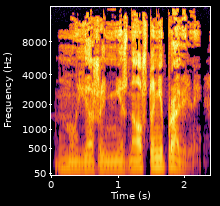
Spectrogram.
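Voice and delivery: slow, soft, low excuse; sheepish. Acted. Стёпа excusing himself to the brothers, sheepish. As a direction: mumble an apology, dragging it out.

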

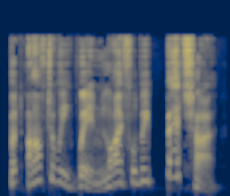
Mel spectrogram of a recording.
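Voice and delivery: high-pitched, mild croak. A narrator's reading. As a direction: protest with a slight croak. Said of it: "croaked the angel".

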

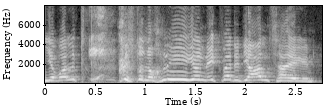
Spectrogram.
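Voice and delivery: high, loud, crying shout; furious threat. Acted. Frau John screaming she will report the maid.

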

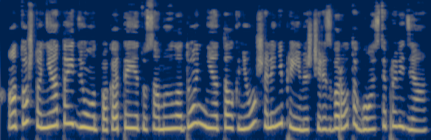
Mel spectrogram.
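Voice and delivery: high-pitched cat voice; high, insistent explanation; urgent cat. A narrator's reading. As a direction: lay out the rules as a cat.

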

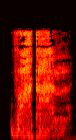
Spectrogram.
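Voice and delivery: hissed whispered command; whispered order. Acted. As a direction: whisper it sharply. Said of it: "шёпотом приказала она".

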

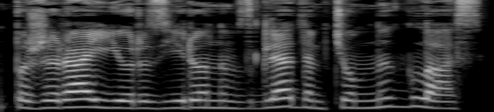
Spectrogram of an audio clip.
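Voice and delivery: usual speaking voice

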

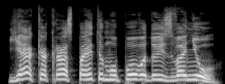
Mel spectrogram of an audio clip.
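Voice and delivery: high, loud blurt from the sister. Acted. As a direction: blurt it out fast. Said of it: "выпалила она". (выпалила, высоко и громко)

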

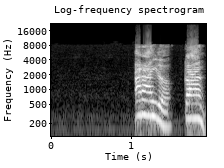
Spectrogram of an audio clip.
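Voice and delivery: high, loud shouted question; called-out question. A narrator's reading. Chettha to Klang, a short distance behind, called-out question. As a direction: call it out across a short distance. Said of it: "เสียงเชษฐาร้องถามมา".

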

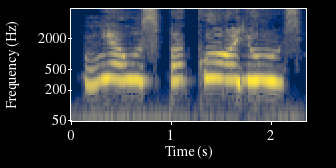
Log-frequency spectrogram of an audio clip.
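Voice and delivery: very high, loud, drawn-out screech; shrieking. A narrator's reading. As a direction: shriek the refusal with every syllable stretched. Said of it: "завизжала она".

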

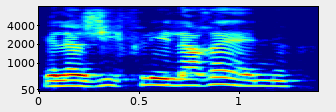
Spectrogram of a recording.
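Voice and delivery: understated sorry rabbit voice; sorry confession. A narrator's reading. Rabbit confides in Alice, mildly sorrowful. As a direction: confess it regretfully. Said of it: "avoua le lapin d'un air désolé".

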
